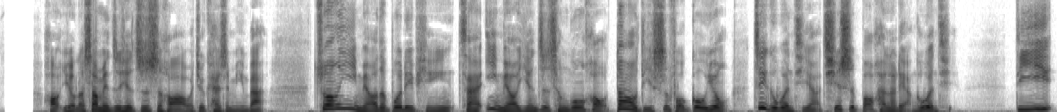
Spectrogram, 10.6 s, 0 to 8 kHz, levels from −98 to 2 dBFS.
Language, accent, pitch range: Chinese, native, 120-180 Hz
